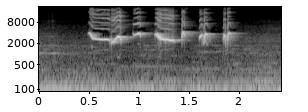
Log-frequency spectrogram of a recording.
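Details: Orange-headed thrush delivering a simple tutor song for training songbirds: a rapid sequence of about six loud, clear whistles, some sliding downward, ending in short rising notes, over a quiet low hum.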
